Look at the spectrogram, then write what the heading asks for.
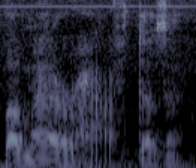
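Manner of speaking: low, soft, ghostly whisper; Nine Tails whispering inside Sakura's mind, eerie; whispering demon fox. Retold or imitated. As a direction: breathe it like a monster in her head.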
